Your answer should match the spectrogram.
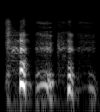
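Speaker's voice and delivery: a quick high chuckle at the answer; short amused laugh. Acted. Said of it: "he laughs a little bit at that".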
